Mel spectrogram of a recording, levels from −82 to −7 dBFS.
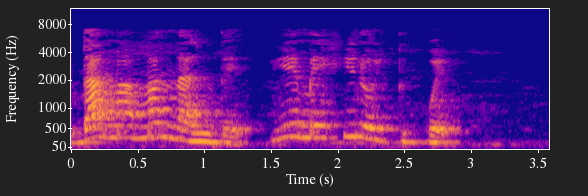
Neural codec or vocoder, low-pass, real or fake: none; 7.2 kHz; real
